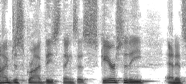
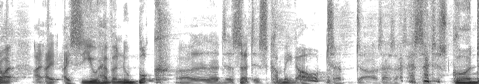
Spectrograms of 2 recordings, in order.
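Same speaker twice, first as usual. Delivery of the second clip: halting, softer German-accented imitation; 4 semitones lower, 4 dB quieter than usual. Lecturer imitates a German scholar asking about his new book, German accent. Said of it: "So that's my best German, German accent I can do".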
